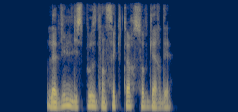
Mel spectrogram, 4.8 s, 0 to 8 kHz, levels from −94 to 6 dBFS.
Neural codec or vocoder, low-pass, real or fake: none; 7.2 kHz; real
